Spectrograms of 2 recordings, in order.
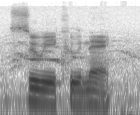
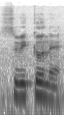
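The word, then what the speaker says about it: Suicune: losing their minds like it's not pronounced like that it's like well suane like hurricane Su well if we're pronouncing it no if we're pronouncing it as it would sound in Japanese it' be like suun oh suun yeah but I mean I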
